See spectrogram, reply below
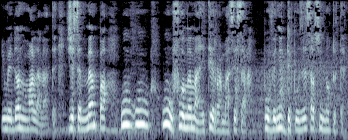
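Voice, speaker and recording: A woman's voice: on the low side, normal speed, darkish tone, a little hiss or hum. A woman from Côte d'Ivoire, delivering an indignant, mocking political rant to camera, full of repetitions. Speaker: political commentator.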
